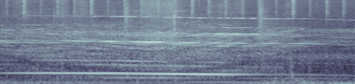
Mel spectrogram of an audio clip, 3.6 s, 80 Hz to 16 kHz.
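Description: An E-Flite RV-7 scale RC plane with an electric motor on a 4S battery makes a steady, loud, high-pitched whine at full throttle, pitch sliding gradually as it passes by, with wind rumble underneath.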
